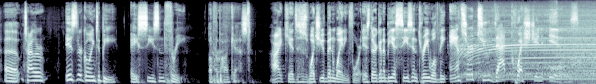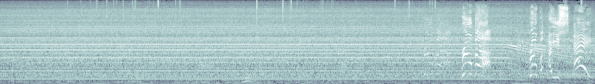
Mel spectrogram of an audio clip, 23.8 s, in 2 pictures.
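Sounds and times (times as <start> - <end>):
speech: 0.1 - 11.8
vacuum cleaner running: 9.0 - 23.8.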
